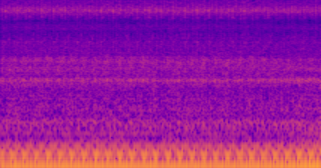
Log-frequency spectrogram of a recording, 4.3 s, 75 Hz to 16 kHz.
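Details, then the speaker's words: 24-valve Cummins diesel, about 330,000 km, cold start at idle with valve cover off, right after a valve lash adjustment for a developing tick; steady, even low clatter, no stray ticking, considerably quieter, normal idle. "well it's considerably quieter wow I can already notice that sounds great actually"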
